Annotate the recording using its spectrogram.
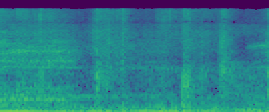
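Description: A faint steady low hum under soft rustling, with a few light knocks of handling.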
